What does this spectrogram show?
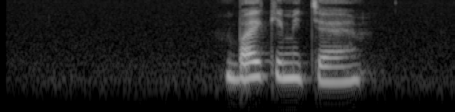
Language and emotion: Russian, neutral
